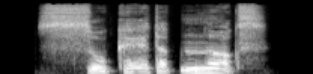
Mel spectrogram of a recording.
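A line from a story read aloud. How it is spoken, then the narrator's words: Vicious panting hiss. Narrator (Russian): злобно прошипел один из пыхтящих мужиков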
